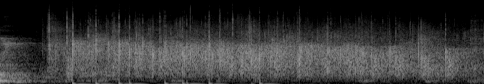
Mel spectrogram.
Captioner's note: audience applauds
